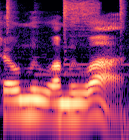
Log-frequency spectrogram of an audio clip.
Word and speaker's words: ʻOumuamua: The Pan-STARRS team dubbed it Oumuamua, pronounced Oumuamua, which is Hawaiian for a messenger from afar arriving first.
